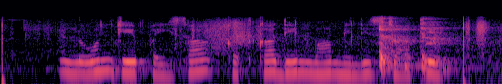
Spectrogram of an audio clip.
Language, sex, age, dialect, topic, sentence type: Chhattisgarhi, female, 18-24, Central, banking, question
